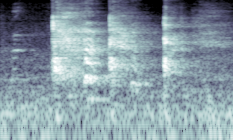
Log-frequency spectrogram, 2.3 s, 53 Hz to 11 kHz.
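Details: Three breathy, forceful coughs in a row over room noise, acted by a role-play patient, a 45-year-old woman, in a nursing effective-cough training video; the nurse reports phlegm in her airways.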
